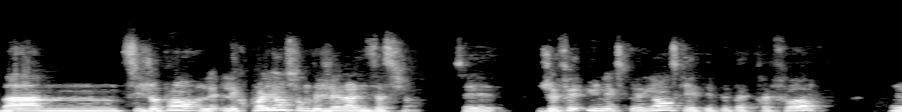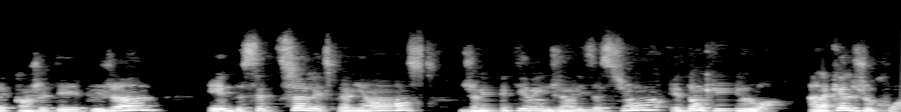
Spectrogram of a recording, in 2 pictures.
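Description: A man's voice sits high in pitch, moving at a moderate pace with ordinary pitch variation. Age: 50s. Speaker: rugby coach and mental coach. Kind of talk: interview. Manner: hesitant, with fillers and repetitions.

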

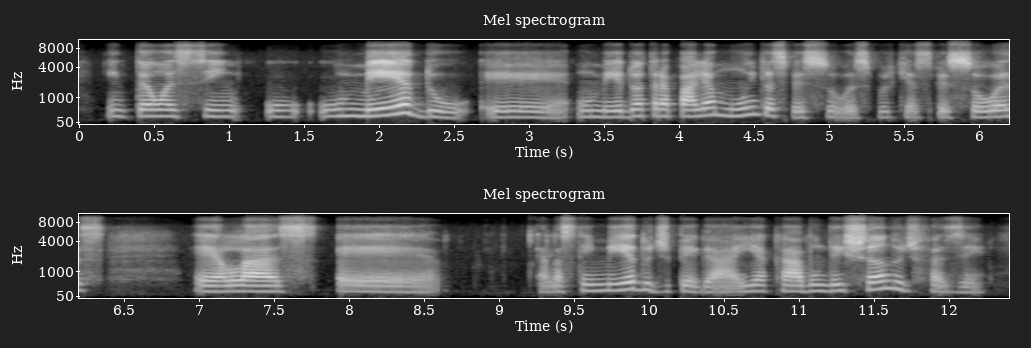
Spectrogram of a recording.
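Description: A woman talks very slowly, with only a quiet background behind her. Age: 50s. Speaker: ultramarathon runner and cancer survivor. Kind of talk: interview testimony. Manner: halting, with many hesitations.

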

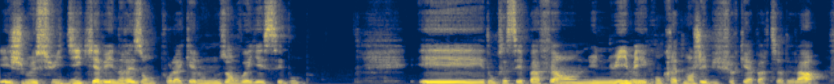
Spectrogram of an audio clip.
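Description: Heard in a very clean recording with a silent background, a woman with a plain, everyday voice speaks at a medium pitch and a moderate pace with fairly even intonation. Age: 40s. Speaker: author and documentary filmmaker. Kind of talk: interview.

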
